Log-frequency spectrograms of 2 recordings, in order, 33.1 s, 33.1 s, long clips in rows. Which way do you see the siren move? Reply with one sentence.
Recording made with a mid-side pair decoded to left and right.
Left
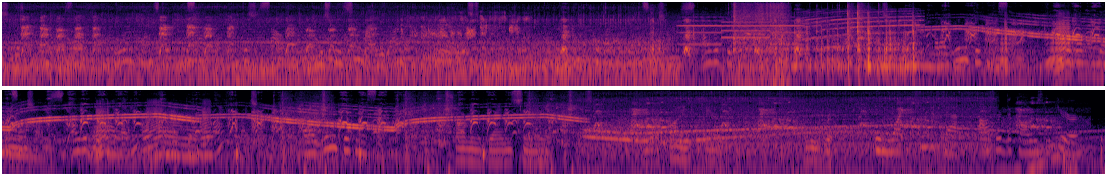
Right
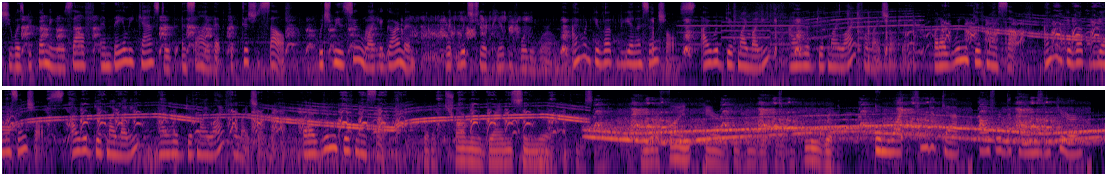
In this clip you hear the siren go from the left side to the right.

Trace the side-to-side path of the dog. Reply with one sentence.
In this clip you hear the dog move from left to right.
